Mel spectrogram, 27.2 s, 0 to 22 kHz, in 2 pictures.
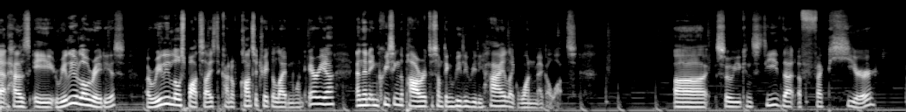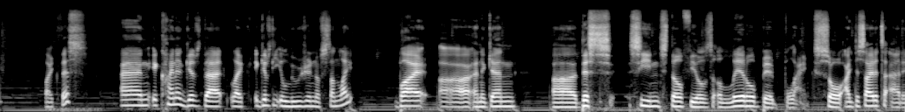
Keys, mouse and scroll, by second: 9.6 click, 11.6 click, 12.3 click, 12.9 KP_0, 14.9 ctrl+s, 26.8 click.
